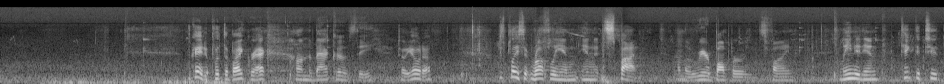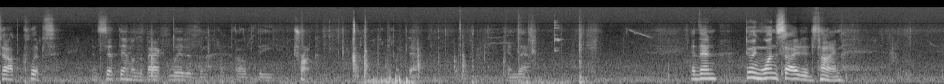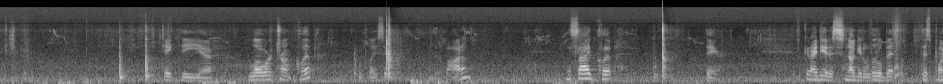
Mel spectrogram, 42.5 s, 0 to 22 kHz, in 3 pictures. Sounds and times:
Speech: 2.8s - 6.5s, 7.5s - 11.9s, 12.6s - 15.0s, 15.6s - 19.0s, 20.1s - 20.5s, 21.7s - 22.2s, 24.5s - 26.9s, 30.8s - 33.2s, 33.8s - 34.2s, 34.8s - 35.4s, 36.8s - 37.6s, 38.9s - 39.2s, 40.4s - 42.4s.

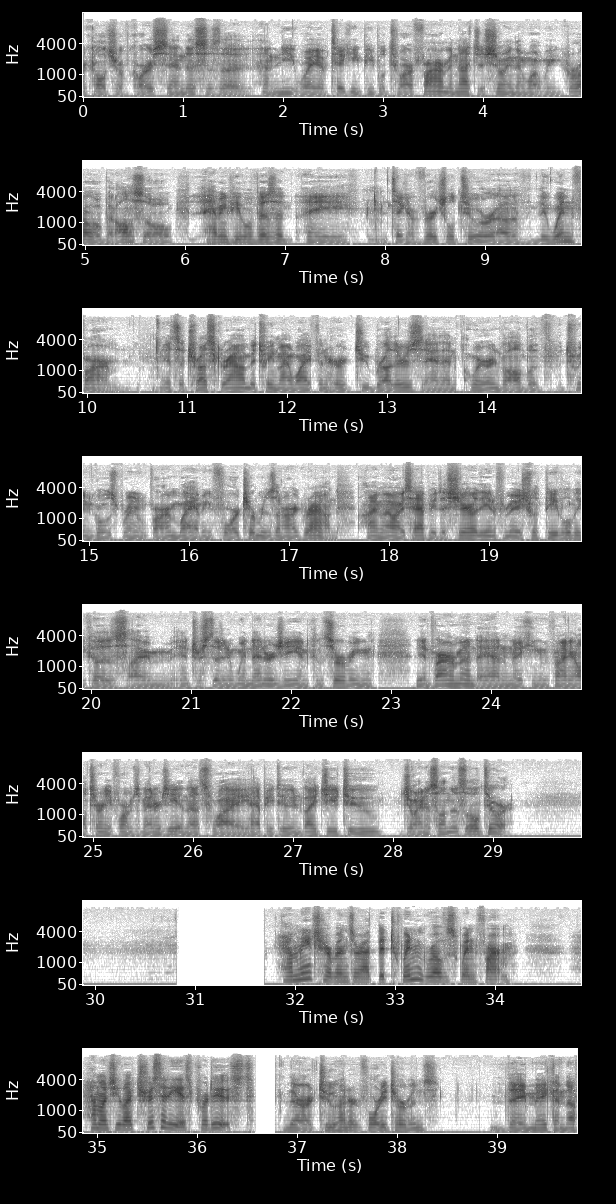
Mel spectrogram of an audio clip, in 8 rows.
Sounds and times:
Speech: 0.0s - 29.2s, 31.8s - 34.2s, 34.8s - 39.8s.

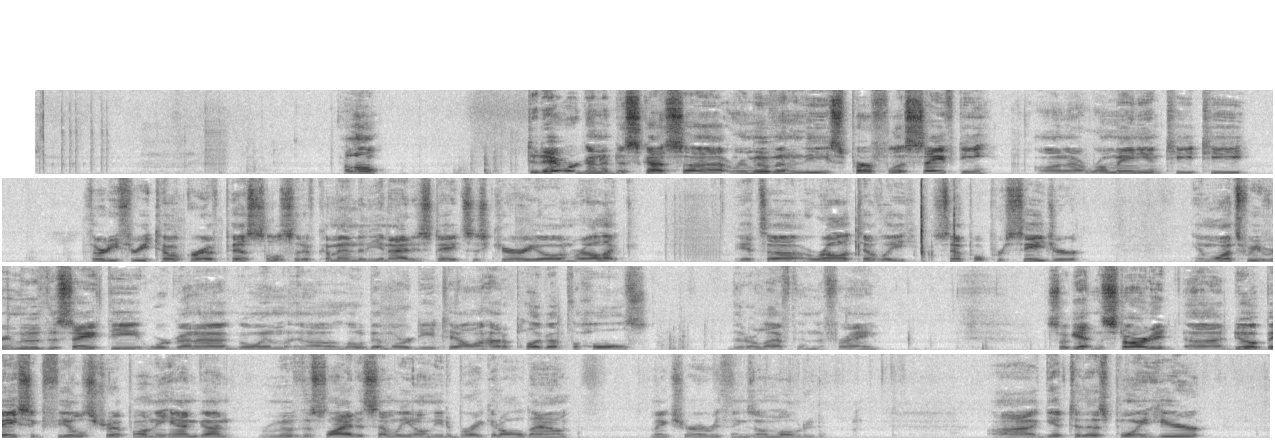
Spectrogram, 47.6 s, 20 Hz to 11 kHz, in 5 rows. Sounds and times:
Speech: 12.1s - 12.4s, 13.5s - 18.9s, 19.7s - 23.8s, 24.6s - 27.2s, 28.0s - 33.5s, 34.1s - 35.2s, 36.4s - 44.4s, 45.6s - 47.2s.

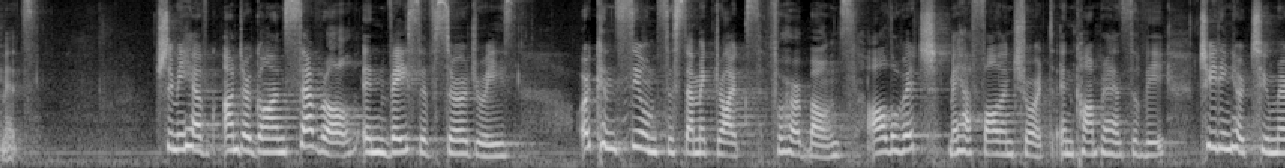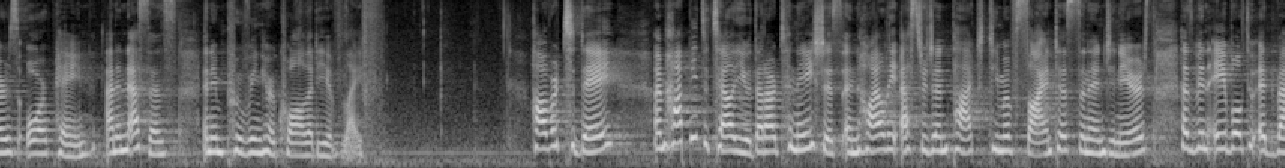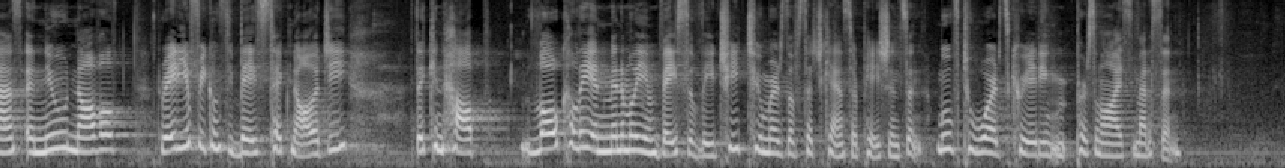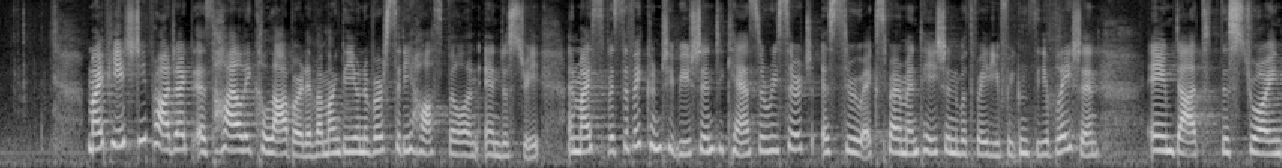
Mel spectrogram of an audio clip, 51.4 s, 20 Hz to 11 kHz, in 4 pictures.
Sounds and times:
Speech: 1.6s - 5.2s, 5.8s - 16.7s, 18.2s - 29.2s, 29.8s - 37.6s, 39.4s - 51.3s.

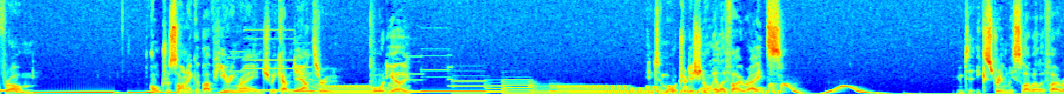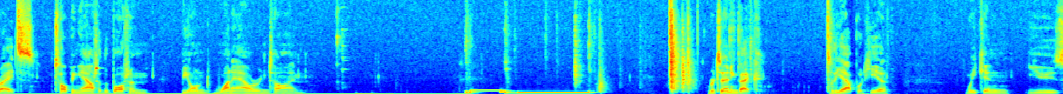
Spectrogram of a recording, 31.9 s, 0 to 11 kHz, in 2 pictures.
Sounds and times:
Speech: 0.0s - 0.5s, 2.2s - 6.2s, 9.7s - 11.8s, 14.4s - 20.6s, 26.6s - 27.5s, 28.4s - 29.4s, 30.4s - 31.9s
Synthesizer: 3.4s - 24.9s.

